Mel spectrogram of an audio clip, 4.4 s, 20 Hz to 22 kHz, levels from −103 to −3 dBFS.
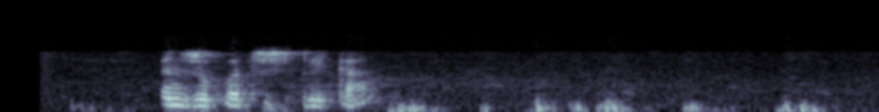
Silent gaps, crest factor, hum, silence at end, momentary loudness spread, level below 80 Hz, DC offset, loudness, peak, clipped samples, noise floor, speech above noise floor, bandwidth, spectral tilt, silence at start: none; 22 dB; none; 0.3 s; 23 LU; -56 dBFS; under 0.1%; -32 LUFS; -14 dBFS; under 0.1%; -70 dBFS; 39 dB; 4.5 kHz; -4.5 dB/octave; 0.8 s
